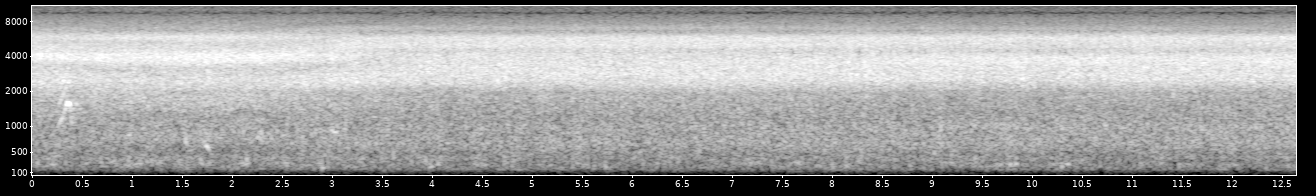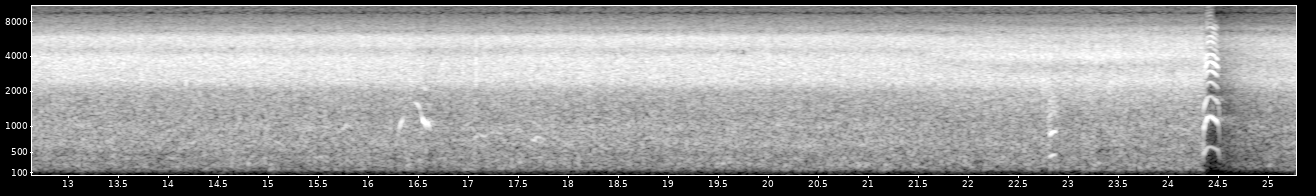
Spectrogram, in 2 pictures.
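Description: Durga Falls, a rocky waterfall fed from the Ayodhya hills, pours with a continuous, loud, broad hiss and roar that stays steady close by throughout, with only a few faint knocks near the end.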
